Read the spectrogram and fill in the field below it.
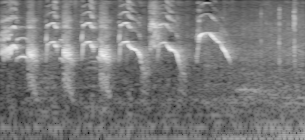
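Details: Nias hill myna song meant to trigger silent mynas to sing: a run of loud, downward-sweeping whistled squawks about three per second, ending in a long falling whistle, then low humming background.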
